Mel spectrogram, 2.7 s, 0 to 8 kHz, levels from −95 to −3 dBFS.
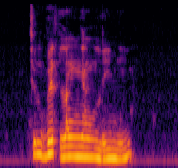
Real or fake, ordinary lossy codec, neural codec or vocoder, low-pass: fake; MP3, 64 kbps; codec, 16 kHz, 4 kbps, FunCodec, trained on Chinese and English, 50 frames a second; 7.2 kHz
